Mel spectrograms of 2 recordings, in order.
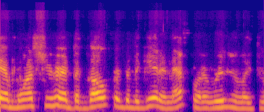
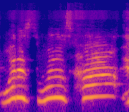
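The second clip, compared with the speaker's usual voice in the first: confused surprise. Retold or imitated. Confused by ghost voice.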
